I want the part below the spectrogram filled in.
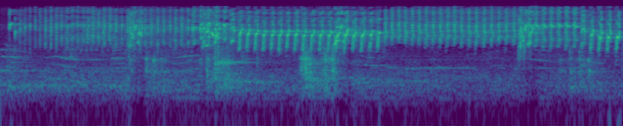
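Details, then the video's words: Lovebird in fast, emotionally heightened song used as masteran for pet birds: a long, rapid, buzzy pulsed trill held for several seconds at very high pitch, with a few low faint whistles underneath. "masteran love bird gacor cepat respon emosi memuncak"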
